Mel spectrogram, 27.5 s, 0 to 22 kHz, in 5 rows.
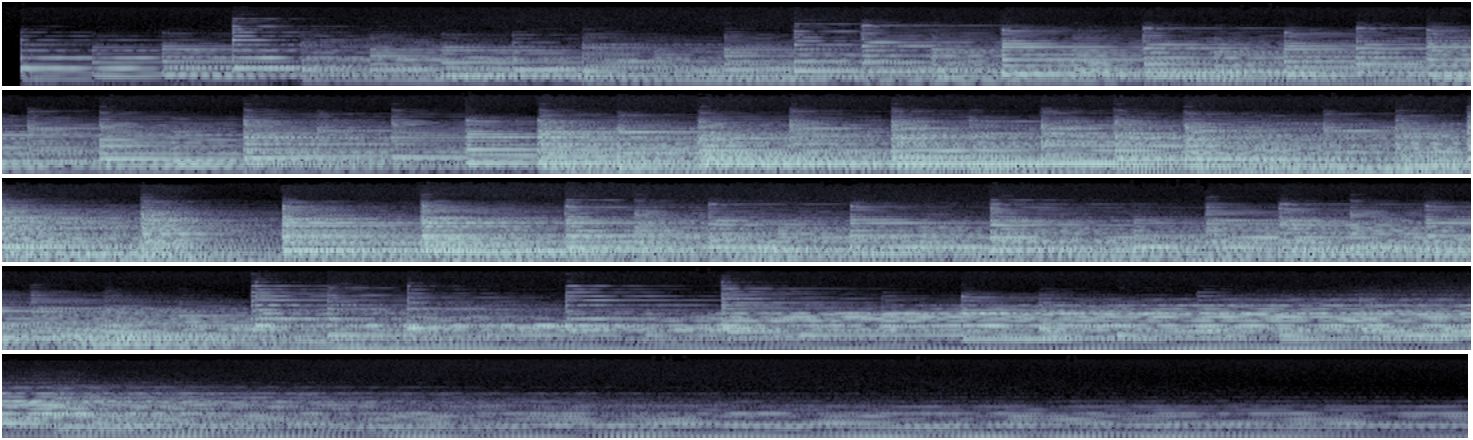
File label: KORG M3 XPanded Combination Tirtian Piano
